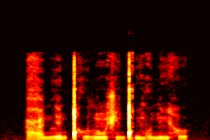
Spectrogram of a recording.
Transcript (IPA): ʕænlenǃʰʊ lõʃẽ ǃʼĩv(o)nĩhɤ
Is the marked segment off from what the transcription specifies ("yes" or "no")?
yes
